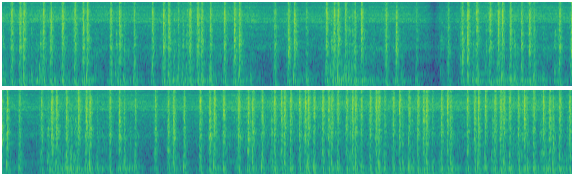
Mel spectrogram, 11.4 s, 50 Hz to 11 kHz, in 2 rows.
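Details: 1978 Dodge D100 Step Side after fuel pump swap: very slow, lumpy chugging idle barely running; owner thinks it's idled down too low and carburetor screws or mixture need adjusting, unconfirmed.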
